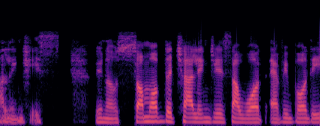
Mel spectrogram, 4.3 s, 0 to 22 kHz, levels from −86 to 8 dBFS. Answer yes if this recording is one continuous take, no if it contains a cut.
yes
